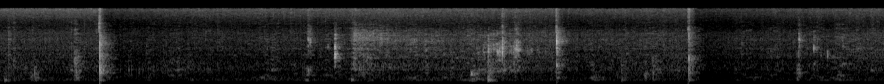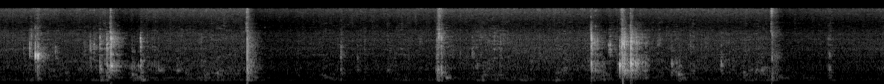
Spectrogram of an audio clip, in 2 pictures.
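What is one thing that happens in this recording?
Eggs crack sharply against the rim of a pan.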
